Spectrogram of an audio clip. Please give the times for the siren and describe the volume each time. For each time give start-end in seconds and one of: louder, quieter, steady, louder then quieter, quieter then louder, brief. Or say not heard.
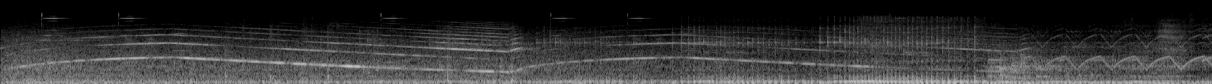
0.0-12.0 quieter.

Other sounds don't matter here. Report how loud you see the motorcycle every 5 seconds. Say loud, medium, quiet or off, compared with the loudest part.
medium, loud, loud.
